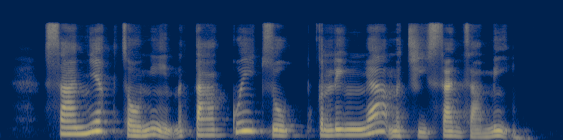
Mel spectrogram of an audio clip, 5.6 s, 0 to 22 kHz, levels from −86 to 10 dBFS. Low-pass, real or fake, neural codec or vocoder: 10.8 kHz; fake; codec, 24 kHz, 1.2 kbps, DualCodec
